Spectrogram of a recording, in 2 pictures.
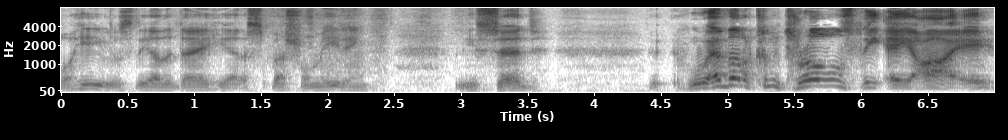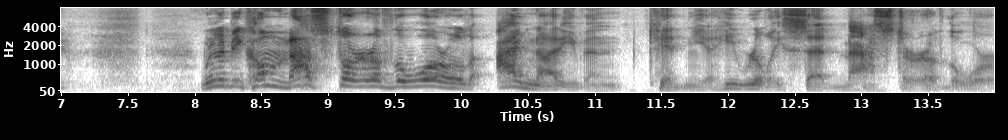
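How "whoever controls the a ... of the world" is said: put-on raised, pitched-up German accent. Retelling what a man said at a special meeting, quoting him in a German accent. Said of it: "in his German accent".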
